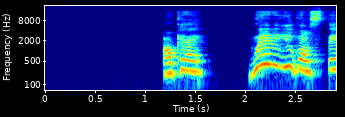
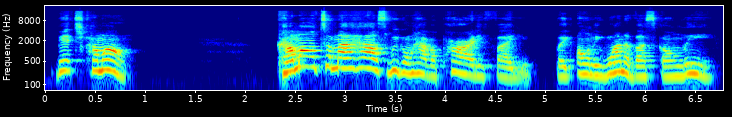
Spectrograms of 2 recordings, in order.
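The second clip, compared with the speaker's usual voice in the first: imitating a menacing threat, dropping softer and fast at the end; threatening quote; 4 semitones lower, 3 dB quieter, faster than usual. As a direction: retell the threat low-key and menacing. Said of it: "I was threatened by".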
